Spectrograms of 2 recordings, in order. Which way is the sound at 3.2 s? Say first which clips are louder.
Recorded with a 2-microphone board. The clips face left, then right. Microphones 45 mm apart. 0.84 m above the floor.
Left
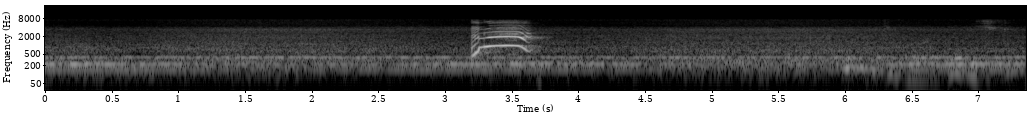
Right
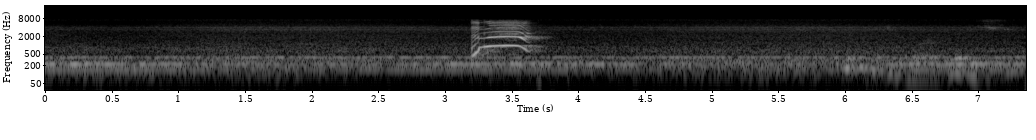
Left 7 dB; 30° left (ahead or behind).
